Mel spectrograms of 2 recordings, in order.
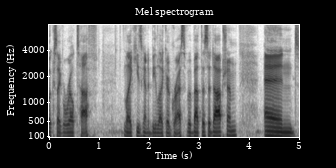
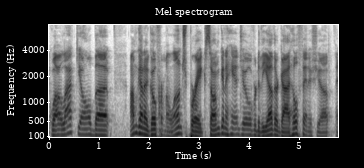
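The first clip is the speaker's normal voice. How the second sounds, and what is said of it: Strong Southern accent. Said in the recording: “he just had such a strong Southern accent”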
